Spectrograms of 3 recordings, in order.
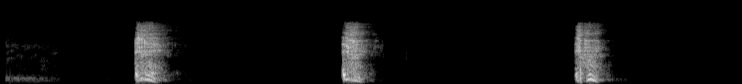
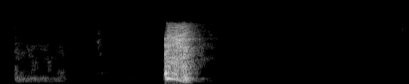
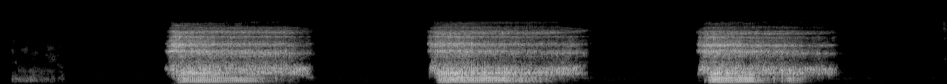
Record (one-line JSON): {"three_cough_length": "7.4 s", "three_cough_amplitude": 29189, "three_cough_signal_mean_std_ratio": 0.25, "cough_length": "4.1 s", "cough_amplitude": 27884, "cough_signal_mean_std_ratio": 0.21, "exhalation_length": "9.5 s", "exhalation_amplitude": 23801, "exhalation_signal_mean_std_ratio": 0.57, "survey_phase": "alpha (2021-03-01 to 2021-08-12)", "age": "45-64", "gender": "Male", "wearing_mask": "No", "symptom_none": true, "smoker_status": "Never smoked", "respiratory_condition_asthma": false, "respiratory_condition_other": false, "recruitment_source": "REACT", "submission_delay": "1 day", "covid_test_result": "Negative", "covid_test_method": "RT-qPCR"}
